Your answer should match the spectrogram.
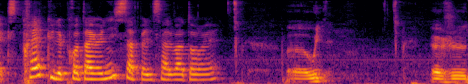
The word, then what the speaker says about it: Salvatore: Et la deuxième, c'est parce que mon deuxième prénom, c'est Salvatore. Ouais. Comment on prononce en italien? Salvatore.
